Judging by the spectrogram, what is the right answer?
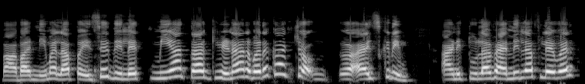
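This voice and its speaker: Playful little girl who wants treats, read by a woman narrator; high pitch. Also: lively intonation, normal speed, no echo, clean studio sound. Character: young girl, playful and demanding.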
